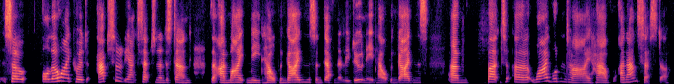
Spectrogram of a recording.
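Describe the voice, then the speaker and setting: Speaking unhurriedly in a mid-range voice with vocal fry and a sharp edge, a woman recounts her own story to an online audience. As a spiritual medium, she keeps it informal and emphatic, elongating and repeating words to drive points home.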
